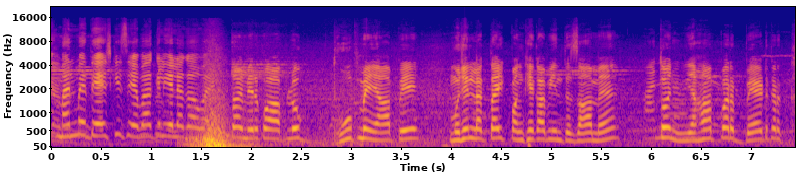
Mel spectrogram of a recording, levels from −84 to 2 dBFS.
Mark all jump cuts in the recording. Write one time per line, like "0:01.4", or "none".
0:01.7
